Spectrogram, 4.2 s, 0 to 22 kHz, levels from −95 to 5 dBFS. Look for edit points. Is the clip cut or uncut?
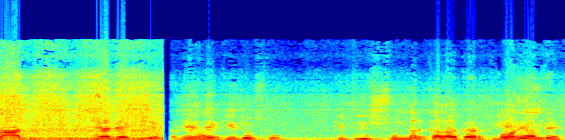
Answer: cut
